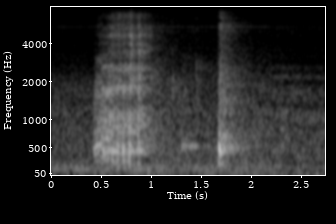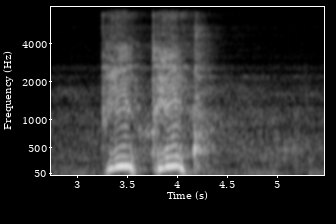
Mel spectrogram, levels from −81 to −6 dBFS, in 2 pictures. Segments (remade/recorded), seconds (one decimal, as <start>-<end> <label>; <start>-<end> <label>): 0.0-0.5 recorded; 0.5-1.0 remade; 1.0-2.2 recorded; 2.2-5.5 remade

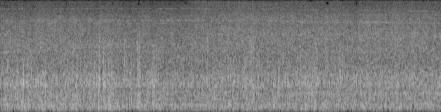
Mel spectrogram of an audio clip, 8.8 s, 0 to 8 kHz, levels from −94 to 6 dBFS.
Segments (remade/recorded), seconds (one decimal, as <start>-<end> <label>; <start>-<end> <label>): 0.0-1.0 remade; 1.0-1.8 recorded; 1.8-2.7 remade; 2.7-7.1 recorded; 7.1-7.6 remade; 7.6-8.8 recorded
